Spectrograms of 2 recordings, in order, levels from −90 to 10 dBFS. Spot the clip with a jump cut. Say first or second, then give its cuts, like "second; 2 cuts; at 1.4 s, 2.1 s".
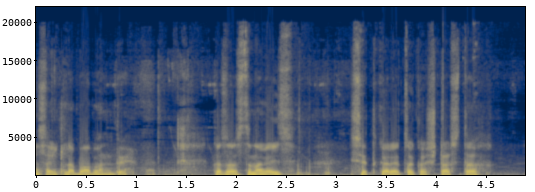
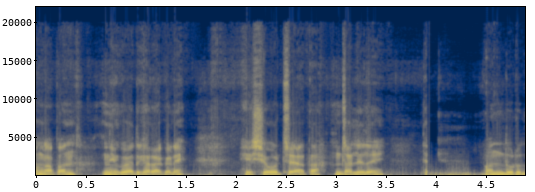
second; 1 cut; at 3.7 s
